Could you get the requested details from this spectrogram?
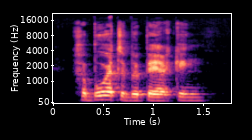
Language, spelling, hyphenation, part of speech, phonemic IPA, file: Dutch, geboortebeperking, ge‧boor‧te‧be‧per‧king, noun, /ɣəˈboːr.tə.bəˌpɛr.kɪŋ/, Nl-geboortebeperking.ogg
- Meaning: birth control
